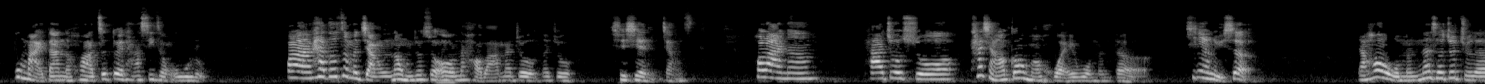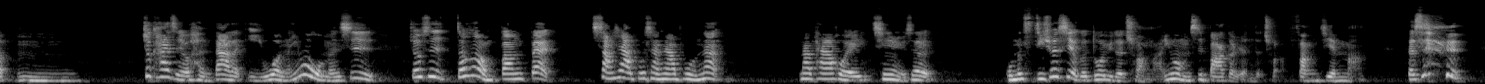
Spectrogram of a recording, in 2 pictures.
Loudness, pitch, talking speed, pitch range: -21 LUFS, 215 Hz, 280 characters per minute, 180-265 Hz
